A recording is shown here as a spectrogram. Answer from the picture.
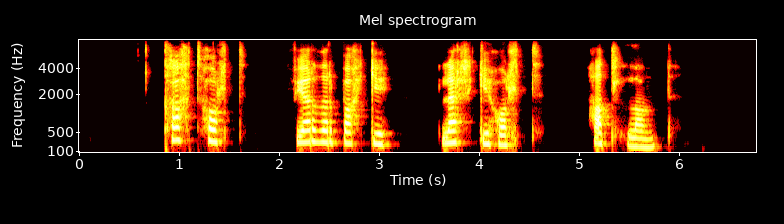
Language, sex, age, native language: Icelandic, female, 20-29, Icelandic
